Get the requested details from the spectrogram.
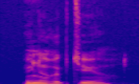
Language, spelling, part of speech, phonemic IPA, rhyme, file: French, rupture, noun / verb, /ʁyp.tyʁ/, -yʁ, Fr-rupture.ogg
- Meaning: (noun) breakup, rupture; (verb) inflection of rupturer: 1. first/third-person singular present indicative/subjunctive 2. second-person singular imperative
